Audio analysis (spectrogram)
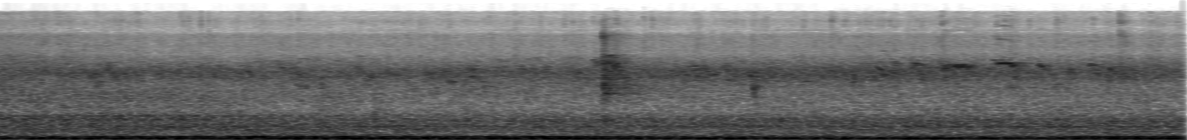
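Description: Fifteen-day-old broiler chickens in a house bedded with reused rice husks make a dense, continuous mass of peeping and clucking over a steady background hum.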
